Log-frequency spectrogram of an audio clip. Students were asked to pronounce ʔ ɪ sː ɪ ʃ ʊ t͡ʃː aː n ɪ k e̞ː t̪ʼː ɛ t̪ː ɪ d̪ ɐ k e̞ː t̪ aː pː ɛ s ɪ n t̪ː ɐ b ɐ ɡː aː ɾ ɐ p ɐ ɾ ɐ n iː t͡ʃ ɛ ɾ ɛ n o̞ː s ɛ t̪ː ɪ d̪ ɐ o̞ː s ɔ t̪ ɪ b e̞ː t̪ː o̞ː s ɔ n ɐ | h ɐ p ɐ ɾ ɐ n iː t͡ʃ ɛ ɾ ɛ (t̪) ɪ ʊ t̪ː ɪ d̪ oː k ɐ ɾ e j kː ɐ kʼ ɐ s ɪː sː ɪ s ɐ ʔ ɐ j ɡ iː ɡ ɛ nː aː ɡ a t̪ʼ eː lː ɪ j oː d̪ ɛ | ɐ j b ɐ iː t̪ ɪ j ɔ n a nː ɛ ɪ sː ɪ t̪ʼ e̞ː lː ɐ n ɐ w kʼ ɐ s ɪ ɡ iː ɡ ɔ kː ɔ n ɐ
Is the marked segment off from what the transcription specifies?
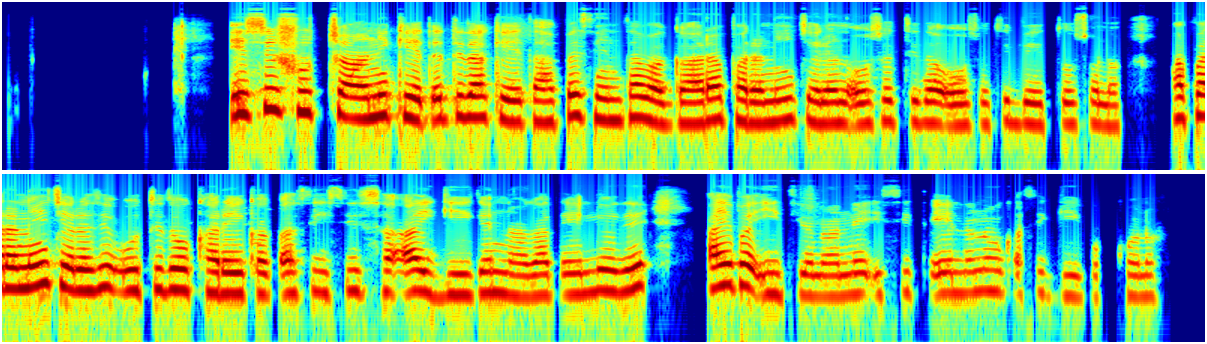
no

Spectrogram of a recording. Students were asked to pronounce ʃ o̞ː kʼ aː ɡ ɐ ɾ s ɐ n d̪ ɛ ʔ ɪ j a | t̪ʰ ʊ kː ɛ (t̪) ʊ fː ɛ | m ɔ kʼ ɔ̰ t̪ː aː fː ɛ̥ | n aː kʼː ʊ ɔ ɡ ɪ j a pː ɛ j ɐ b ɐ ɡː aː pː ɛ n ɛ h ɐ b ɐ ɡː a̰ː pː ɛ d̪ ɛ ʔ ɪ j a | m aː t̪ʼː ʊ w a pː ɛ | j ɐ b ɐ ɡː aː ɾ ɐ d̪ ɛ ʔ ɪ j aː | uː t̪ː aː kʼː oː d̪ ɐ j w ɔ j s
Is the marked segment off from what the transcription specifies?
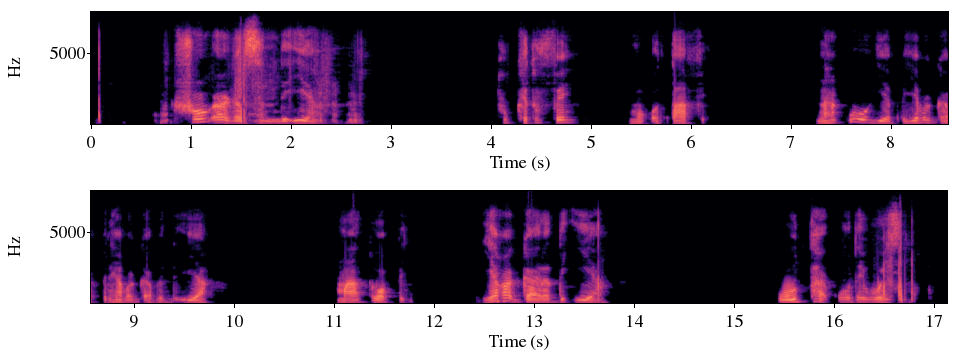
no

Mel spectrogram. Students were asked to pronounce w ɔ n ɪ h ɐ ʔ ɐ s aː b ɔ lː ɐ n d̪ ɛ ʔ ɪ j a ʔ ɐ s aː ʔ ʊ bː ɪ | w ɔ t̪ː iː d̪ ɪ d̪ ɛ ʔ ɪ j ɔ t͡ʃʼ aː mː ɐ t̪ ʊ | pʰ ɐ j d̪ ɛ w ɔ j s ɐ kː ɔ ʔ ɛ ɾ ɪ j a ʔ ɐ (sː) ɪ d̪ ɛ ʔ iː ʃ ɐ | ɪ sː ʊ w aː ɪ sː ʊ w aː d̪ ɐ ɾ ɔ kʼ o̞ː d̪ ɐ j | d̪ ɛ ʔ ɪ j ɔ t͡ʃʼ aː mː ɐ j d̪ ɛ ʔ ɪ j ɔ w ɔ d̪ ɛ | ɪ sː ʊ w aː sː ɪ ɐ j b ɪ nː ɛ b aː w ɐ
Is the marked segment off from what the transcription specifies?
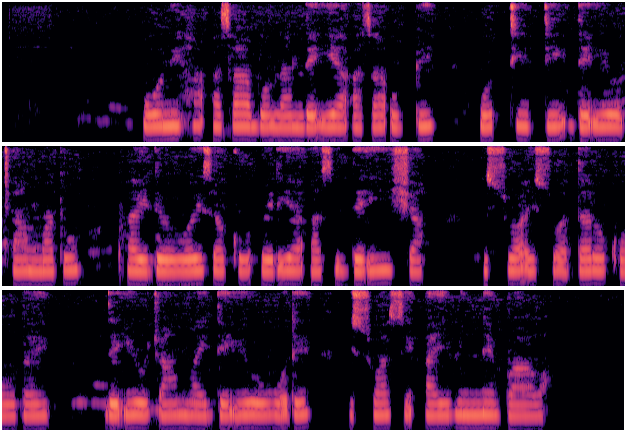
yes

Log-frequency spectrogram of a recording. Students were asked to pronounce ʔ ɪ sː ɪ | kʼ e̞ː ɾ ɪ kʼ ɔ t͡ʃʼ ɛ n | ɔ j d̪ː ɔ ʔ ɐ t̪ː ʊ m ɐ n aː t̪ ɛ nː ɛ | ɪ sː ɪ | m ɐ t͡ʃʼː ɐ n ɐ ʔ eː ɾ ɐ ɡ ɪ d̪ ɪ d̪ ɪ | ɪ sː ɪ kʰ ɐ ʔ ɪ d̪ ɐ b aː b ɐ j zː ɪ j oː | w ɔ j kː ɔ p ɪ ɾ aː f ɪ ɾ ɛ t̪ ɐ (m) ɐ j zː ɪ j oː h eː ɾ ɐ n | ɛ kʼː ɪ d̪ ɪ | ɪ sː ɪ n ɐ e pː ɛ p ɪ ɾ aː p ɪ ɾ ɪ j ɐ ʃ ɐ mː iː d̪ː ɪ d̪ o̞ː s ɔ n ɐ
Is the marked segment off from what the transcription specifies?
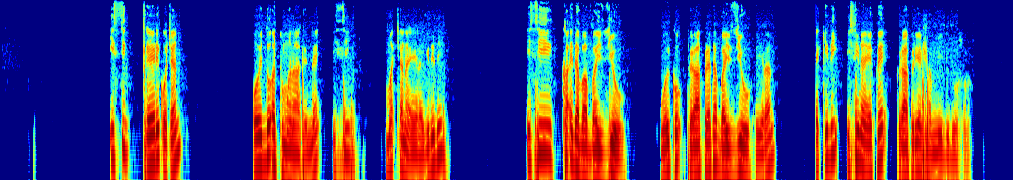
yes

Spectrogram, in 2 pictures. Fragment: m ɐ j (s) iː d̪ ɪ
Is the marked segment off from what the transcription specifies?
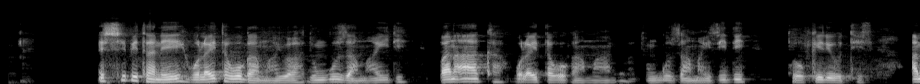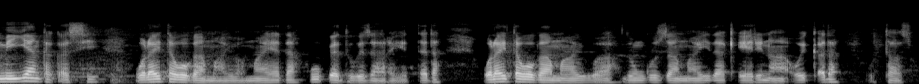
yes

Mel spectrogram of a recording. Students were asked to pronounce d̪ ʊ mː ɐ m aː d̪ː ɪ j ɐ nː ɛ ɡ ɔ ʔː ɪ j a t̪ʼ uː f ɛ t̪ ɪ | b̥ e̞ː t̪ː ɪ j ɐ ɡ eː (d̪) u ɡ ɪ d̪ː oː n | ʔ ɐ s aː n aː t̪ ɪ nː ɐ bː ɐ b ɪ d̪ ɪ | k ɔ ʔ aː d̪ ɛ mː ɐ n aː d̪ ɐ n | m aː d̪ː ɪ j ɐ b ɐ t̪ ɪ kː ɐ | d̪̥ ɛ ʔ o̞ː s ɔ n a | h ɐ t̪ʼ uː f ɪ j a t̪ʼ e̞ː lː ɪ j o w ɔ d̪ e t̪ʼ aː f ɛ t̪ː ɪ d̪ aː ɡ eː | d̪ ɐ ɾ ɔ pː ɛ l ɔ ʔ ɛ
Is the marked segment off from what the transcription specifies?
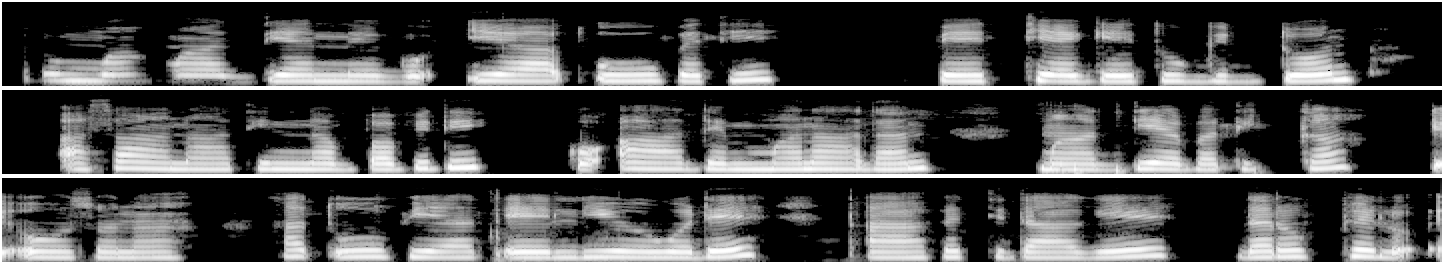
yes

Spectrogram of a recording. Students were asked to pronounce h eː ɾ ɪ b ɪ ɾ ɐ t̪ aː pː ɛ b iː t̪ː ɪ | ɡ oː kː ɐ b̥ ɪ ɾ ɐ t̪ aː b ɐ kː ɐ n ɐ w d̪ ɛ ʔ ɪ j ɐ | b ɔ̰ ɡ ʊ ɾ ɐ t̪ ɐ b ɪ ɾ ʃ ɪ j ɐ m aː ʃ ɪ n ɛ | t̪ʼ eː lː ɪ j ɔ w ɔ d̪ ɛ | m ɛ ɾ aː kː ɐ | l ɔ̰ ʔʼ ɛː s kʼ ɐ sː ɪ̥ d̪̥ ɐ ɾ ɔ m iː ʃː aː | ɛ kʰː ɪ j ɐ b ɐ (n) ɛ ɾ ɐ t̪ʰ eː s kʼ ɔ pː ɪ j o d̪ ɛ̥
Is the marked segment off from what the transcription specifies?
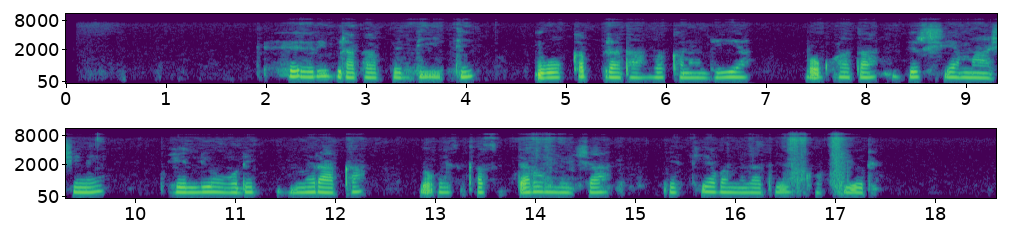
yes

